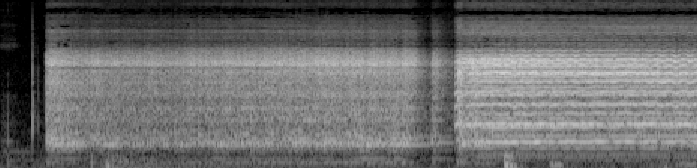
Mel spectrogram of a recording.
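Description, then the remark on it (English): A spinning giveaway prize wheel, spun to pick the winner of a Bluetooth speaker, rattles off a rapid, steady stream of clicks for several seconds, briefly dips, then resumes slightly louder, with no one talking. “Okay, so we're gonna spin, and then you got to text.”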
